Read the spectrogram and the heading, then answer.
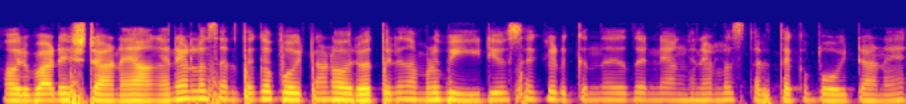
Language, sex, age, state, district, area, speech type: Malayalam, female, 45-60, Kerala, Kozhikode, urban, spontaneous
